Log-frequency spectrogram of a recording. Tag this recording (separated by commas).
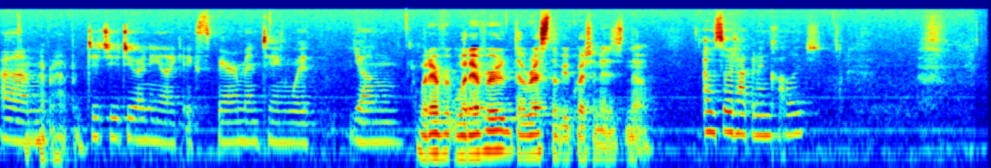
Speech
